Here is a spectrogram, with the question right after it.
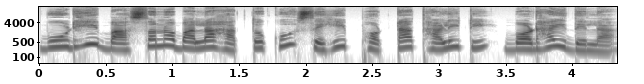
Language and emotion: Odia, neutral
